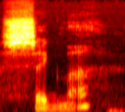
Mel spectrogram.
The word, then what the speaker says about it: Sigma: like an e but it actually uh is pronounced Sigma I'm sure you remember that for minut Algebra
